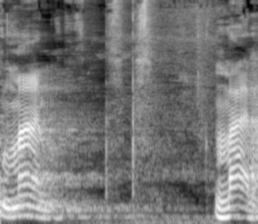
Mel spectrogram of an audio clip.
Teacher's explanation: So air stream passes through nasal cavity for the production of sound like m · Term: nasal sounds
